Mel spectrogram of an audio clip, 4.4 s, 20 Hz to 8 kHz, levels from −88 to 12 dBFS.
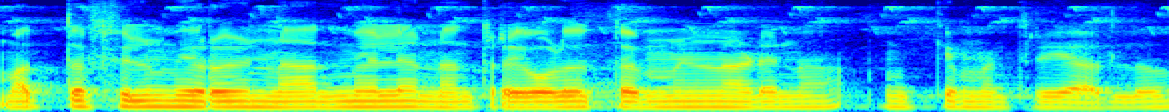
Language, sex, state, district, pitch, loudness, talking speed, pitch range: Kannada, male, Karnataka, Belgaum, 110 Hz, -16 LUFS, 135 wpm, 105-110 Hz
